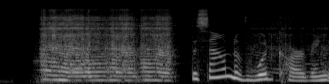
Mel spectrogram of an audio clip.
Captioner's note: tool whirring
